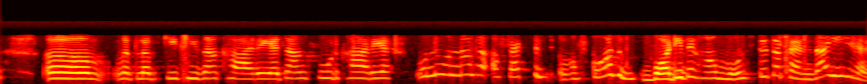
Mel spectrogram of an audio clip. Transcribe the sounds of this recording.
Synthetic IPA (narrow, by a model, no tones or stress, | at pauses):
mət̪ləbkiːt͡ʃiːzãːkʰaːɾiːɛːt͡ʃə̃ŋɡpʰuːɖkʰaːɾeːɛːʊnũːʊnãːd̪aːʔəpʰɛːk̚ʈəfkɔːɾsbɔːɖiːd̪eːɦaːɾmoːnst̪eːt̪ãːpɛ̃ːnd̪aːɦiːɦɛː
